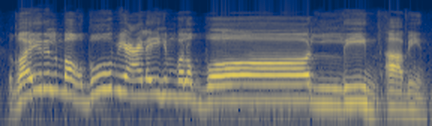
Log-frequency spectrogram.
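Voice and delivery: slow chanted "غیر المغضوب علیہم ولا الضالین"; Quranic recitation. Shown as a demonstration. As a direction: recite the verse slowly.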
